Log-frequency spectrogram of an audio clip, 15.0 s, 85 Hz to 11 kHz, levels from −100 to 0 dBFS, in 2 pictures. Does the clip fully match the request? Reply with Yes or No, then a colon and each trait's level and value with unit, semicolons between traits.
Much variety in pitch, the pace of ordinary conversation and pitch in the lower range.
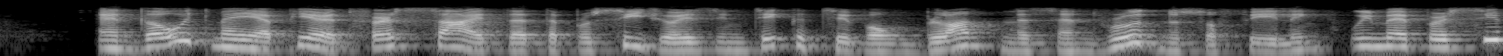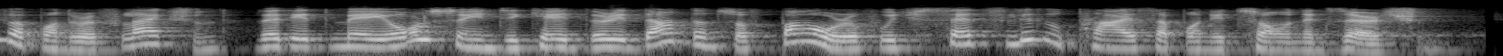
No: wide, 5.8 semitones; average, 165 wpm; medium, 175 Hz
